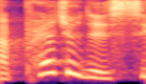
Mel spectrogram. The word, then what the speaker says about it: prejudice: 那 prejudice 这个字的发音有一个比较需要注意的地方，是它的开头 PRE 的部分， E 是发短音的 E。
